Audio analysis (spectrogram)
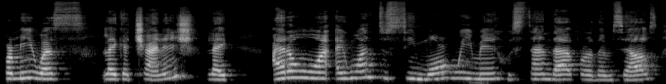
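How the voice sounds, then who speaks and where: Bright-voiced woman. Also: sits high, unhurried. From Galapagos Islands, Ecuador. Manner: lively, many restarts and fillers. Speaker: guest. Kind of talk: casual interview talk.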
